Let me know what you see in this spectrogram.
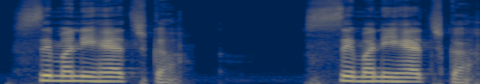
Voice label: "sem vnehickv", Muscogee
